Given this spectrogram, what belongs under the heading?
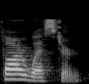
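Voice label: "Far Western", English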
